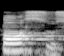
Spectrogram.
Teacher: o plural de poço será poços, com o O aberto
